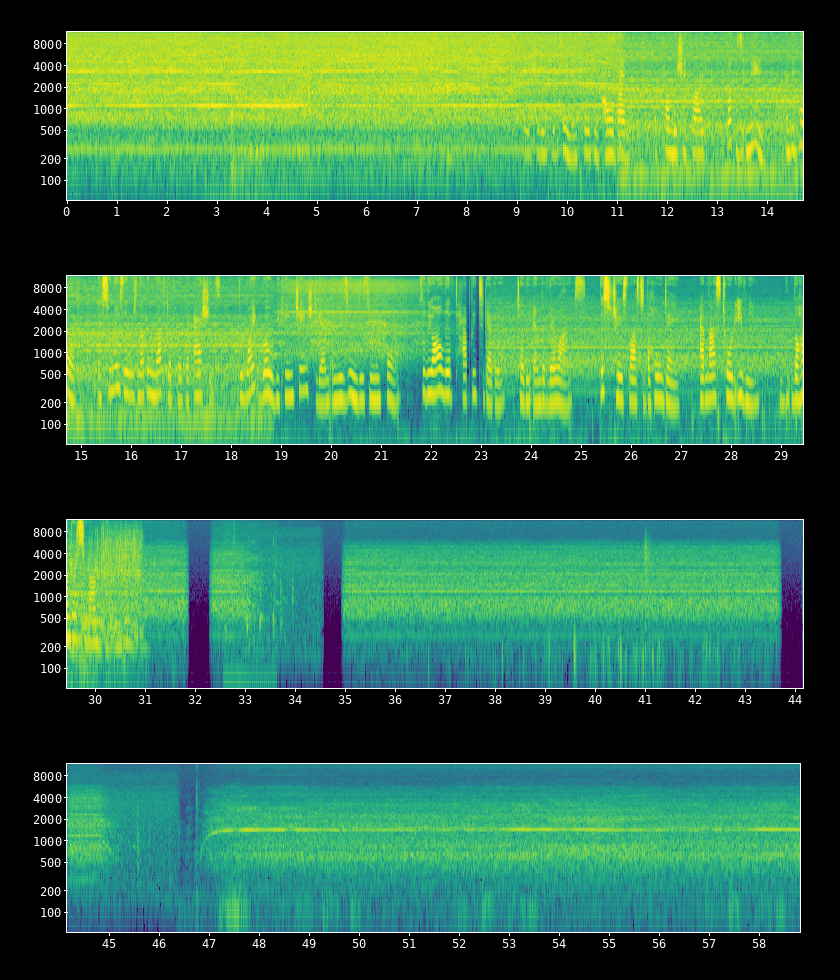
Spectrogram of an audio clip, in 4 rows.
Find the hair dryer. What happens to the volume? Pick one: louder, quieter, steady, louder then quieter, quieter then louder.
quieter.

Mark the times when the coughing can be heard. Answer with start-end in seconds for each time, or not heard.
32.5-33.6.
